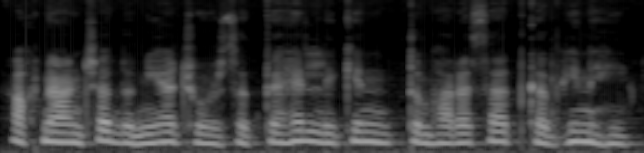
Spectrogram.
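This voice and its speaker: A woman's voice: lowish voice, fairly even intonation, brisk, warm tone, natural voice. A woman reading the part of an affectionate, joking young husband in a storybook reading.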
